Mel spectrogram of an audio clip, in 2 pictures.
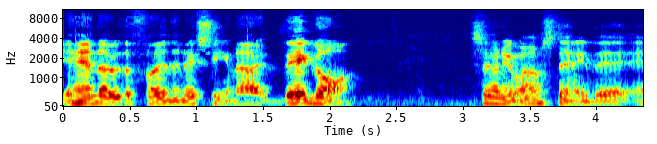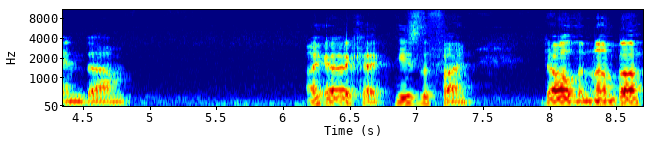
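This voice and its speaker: At a fairly quick pace, a man talks with medium pitch. His pitch variation is ordinary. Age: 60s. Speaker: military veteran and consultant. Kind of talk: casual interview chat. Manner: halting, many repeated words.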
